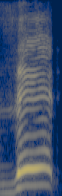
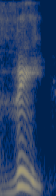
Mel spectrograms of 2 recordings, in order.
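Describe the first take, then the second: First: The letter is said the Canadian way. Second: The letter is said the American way. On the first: The speaker is from Canada. "Canadians pronounce it as Z" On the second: The speaker is from the United States. "we pronounce it as Z"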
